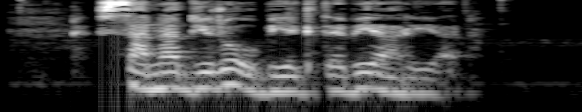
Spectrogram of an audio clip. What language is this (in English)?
Georgian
